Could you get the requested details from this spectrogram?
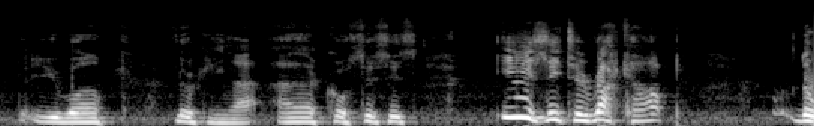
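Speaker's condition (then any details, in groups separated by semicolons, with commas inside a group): Cerebral palsy; back surgery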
